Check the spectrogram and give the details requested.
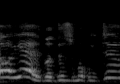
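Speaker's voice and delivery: soft-spoken, easy, agreeable voice. Describing a film scene, acting out the doctor's line: Jason Isaacs soft-spoken doctor. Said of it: "playing like this very kind of soft spoken".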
